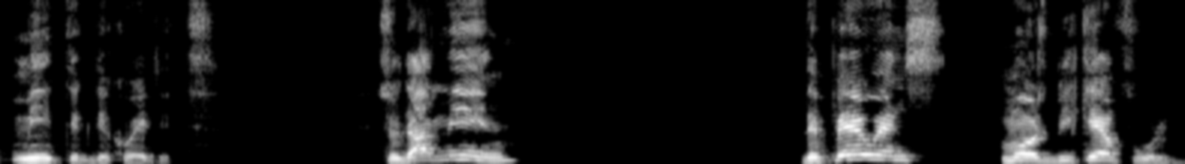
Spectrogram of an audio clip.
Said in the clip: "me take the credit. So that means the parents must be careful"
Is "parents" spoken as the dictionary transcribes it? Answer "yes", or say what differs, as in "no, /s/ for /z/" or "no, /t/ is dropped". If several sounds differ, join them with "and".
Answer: yes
